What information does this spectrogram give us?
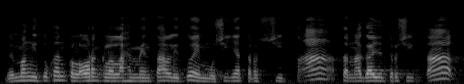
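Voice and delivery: normal talking voice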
